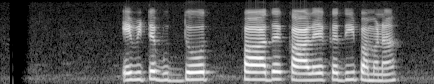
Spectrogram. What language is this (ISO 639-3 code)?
sin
